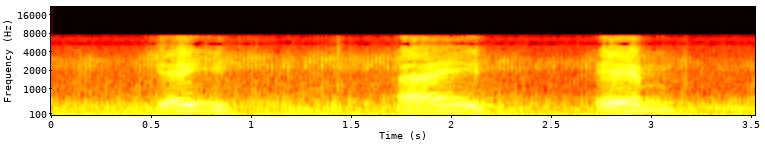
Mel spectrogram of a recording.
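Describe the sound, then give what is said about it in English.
A propeller airplane engine drones steadily throughout as the plane flies, circling low, a low continuous hum with a noisy wash, while three short voice-like bursts rise over it at roughly even intervals. “Hold the plane so that I can see that signal.”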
